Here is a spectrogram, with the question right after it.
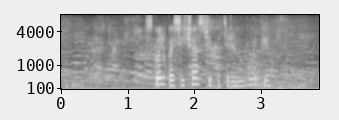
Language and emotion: Russian, neutral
